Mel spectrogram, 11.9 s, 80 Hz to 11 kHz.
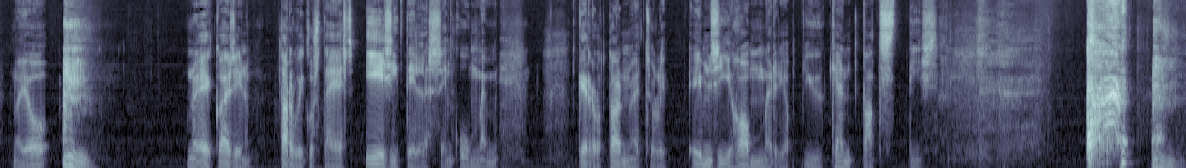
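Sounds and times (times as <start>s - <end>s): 
speech: 0.1s - 1.0s, 1.9s - 10.1s, 11.2s - 11.8s
person coughing harshly: 0.6s - 1.0s, 10.9s - 11.8s.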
